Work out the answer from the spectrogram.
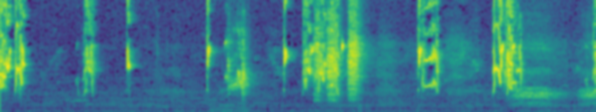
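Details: Lovebirds kept as pets, playing and chirping: thin, sharp ticks at first, then louder, rasping high chirps in bunches.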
